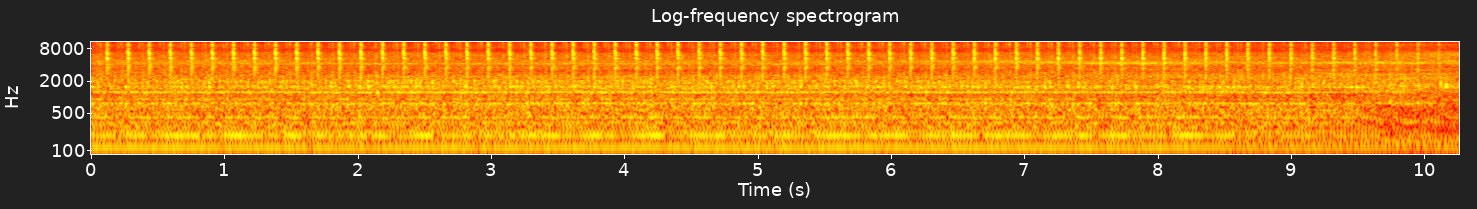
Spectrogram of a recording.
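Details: 1995 BMW E36 M3, S50 inline-six, at idle: sharp fast even ticking about three per second over the idle hum; loud lifter ticking noise.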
